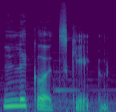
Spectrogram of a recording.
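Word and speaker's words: Likert: first point here is quantification but the correct pronunciation of it is liquor scale anyway continuing with the topic like Li scale options strongly agree agree neutral disagree strongly disagree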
